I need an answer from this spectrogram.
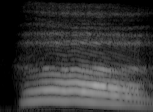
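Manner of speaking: sharp gasp at a glimpse; shocked gasp. Real, not acted. Co-host peeking at the rude image, shocked gasp. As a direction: gasp as if you peeked too soon.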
